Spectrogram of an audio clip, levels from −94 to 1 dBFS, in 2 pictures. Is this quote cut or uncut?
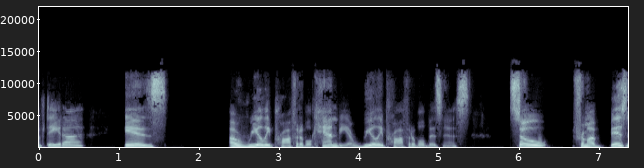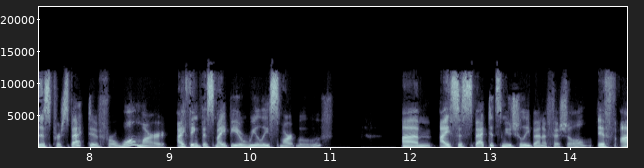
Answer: uncut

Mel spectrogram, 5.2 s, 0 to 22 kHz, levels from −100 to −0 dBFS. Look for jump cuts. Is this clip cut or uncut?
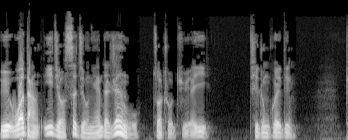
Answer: uncut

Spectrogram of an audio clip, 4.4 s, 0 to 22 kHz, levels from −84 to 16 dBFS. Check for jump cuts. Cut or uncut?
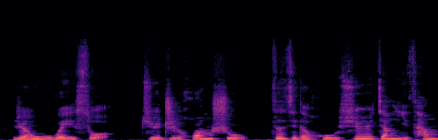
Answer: cut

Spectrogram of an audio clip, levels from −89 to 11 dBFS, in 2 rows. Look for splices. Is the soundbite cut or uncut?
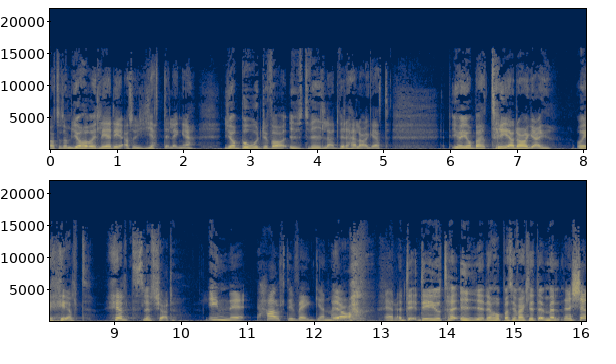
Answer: uncut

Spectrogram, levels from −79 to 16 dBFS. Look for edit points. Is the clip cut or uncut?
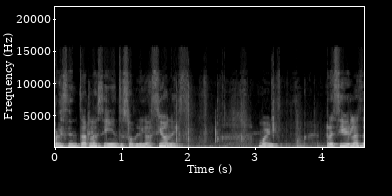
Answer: uncut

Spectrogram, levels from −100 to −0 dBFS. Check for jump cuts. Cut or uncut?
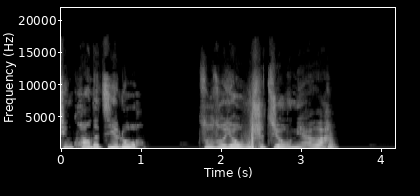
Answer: uncut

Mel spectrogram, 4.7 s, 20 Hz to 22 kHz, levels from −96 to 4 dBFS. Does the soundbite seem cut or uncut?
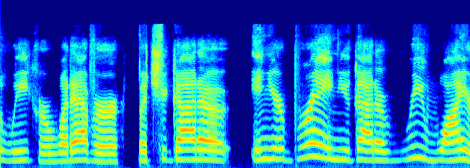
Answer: uncut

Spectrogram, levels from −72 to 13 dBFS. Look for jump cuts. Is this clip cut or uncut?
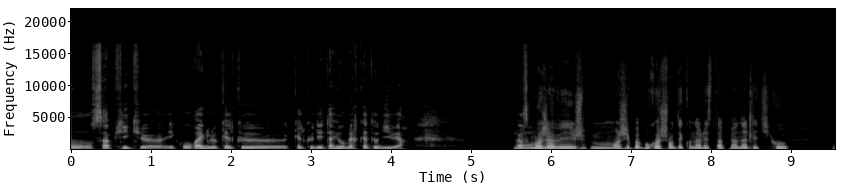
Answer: cut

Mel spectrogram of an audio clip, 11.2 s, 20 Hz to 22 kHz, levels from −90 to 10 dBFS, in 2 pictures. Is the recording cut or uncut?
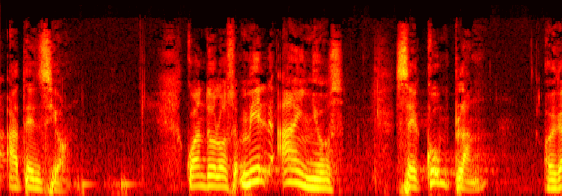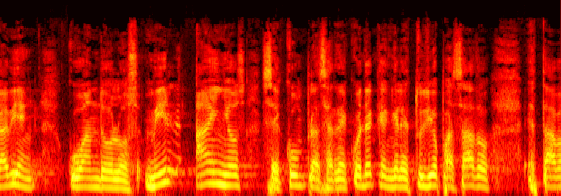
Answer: uncut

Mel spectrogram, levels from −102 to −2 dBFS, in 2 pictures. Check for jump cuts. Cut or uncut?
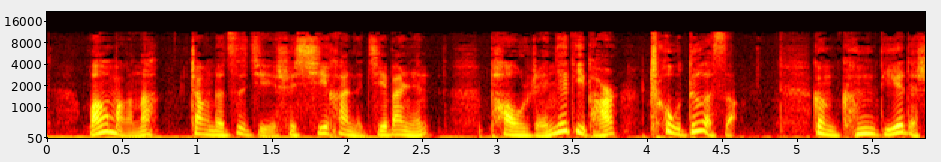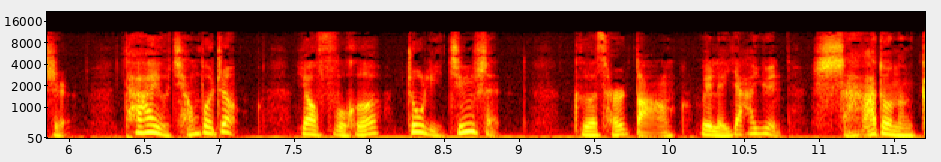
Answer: cut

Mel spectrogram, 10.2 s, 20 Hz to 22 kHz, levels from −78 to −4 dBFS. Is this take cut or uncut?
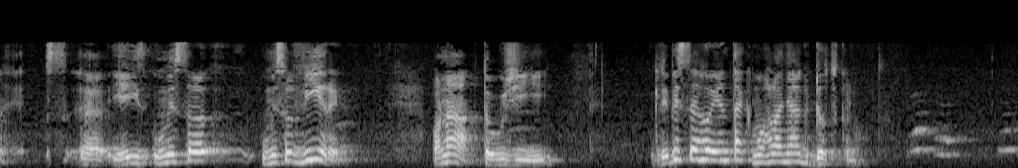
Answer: uncut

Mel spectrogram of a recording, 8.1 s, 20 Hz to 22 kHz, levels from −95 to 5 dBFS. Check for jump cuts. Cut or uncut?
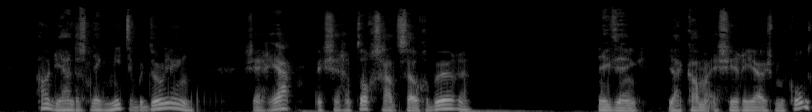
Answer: uncut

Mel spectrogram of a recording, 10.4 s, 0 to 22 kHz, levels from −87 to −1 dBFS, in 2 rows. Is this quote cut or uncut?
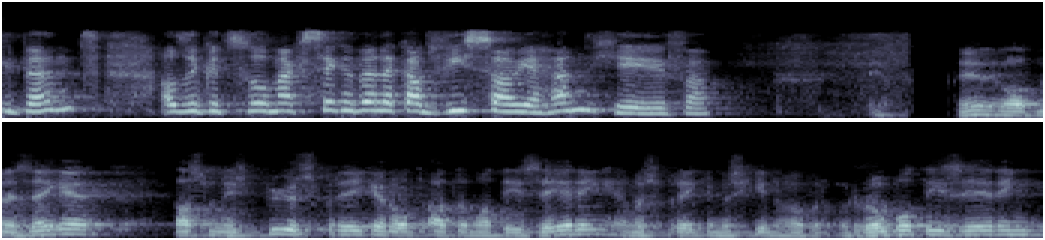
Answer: cut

